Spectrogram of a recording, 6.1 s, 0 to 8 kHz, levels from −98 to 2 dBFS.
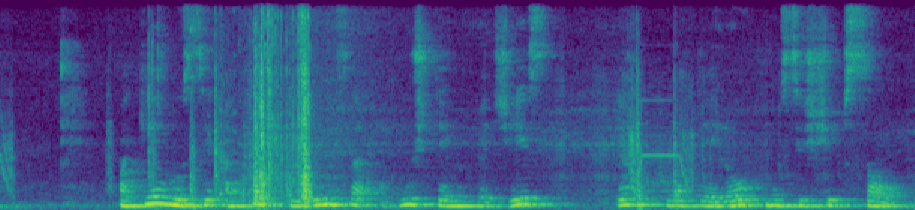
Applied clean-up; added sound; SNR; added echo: none; Printer; 10 dB; reverberation time 0.6 s.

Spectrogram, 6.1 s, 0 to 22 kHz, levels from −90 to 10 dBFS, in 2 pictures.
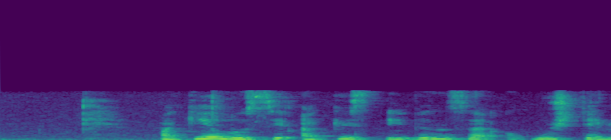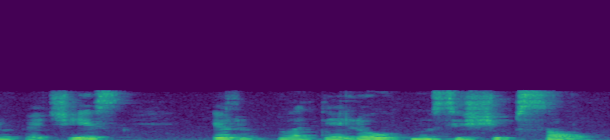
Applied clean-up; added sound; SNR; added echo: none; none; none; none.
